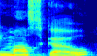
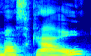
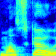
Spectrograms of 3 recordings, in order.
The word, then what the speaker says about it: Moscow: throughout this lecture and this unit that I pronounce the name of this city Moscow not Moscow Moscow is not correct Moscow is correct please join me in being picky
